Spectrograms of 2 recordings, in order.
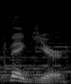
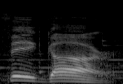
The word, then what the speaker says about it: figure: a Y year or it can be figure figure theable stress contrast strong weak figure if you pronounce figure figar figar something like like that then you're getting strong strong strong strong and we just got to control that by making it go weaker on the ending my friend it's going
